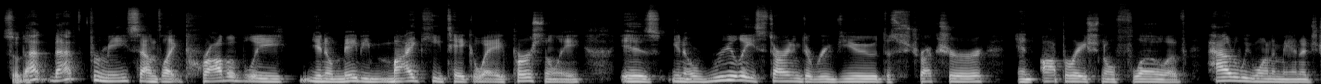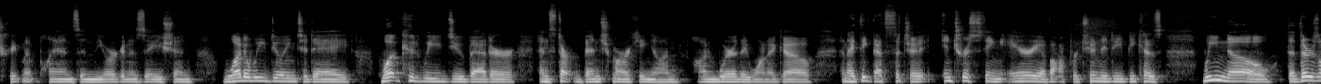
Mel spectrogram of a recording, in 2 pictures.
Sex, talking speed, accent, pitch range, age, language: male, 170 wpm, American, 120-150 Hz, 30-49, English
